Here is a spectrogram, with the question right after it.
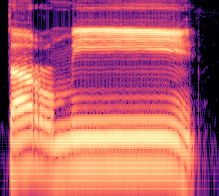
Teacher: ربہم بہم، آگے تارا زبر تر، میم یا زیر می، ترمی، یہاں پہ یا کے اوپر جزم، اس سے پہلے زیر ہے تو یا مدہ یہ کھینچنا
